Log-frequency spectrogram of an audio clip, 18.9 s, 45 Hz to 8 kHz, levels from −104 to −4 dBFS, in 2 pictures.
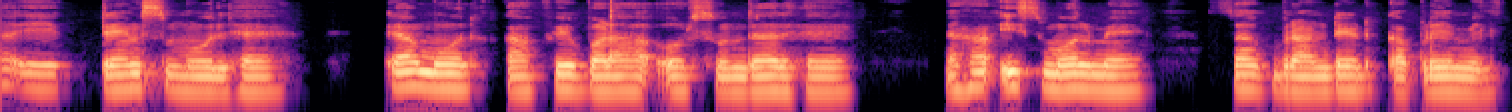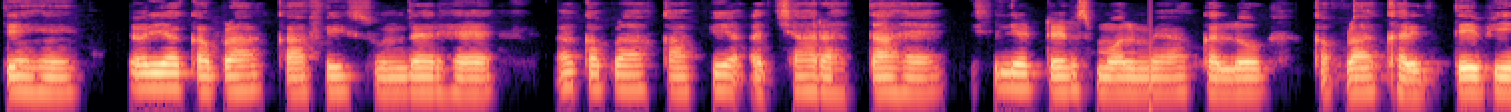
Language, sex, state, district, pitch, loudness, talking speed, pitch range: Hindi, male, Bihar, Lakhisarai, 120 Hz, -19 LUFS, 135 wpm, 120-130 Hz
